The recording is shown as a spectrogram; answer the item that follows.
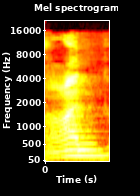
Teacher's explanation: আইন হলকের মাঝখান হতে গলা চেপে হবে অর্থাৎ চাপ দিয়ে এখানে উচ্চারণ করতে হবে আইন জবর আইন জের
